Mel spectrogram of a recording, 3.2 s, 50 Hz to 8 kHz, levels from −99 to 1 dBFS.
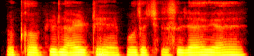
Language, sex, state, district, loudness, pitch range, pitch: Hindi, male, Jharkhand, Jamtara, -19 LUFS, 130-135 Hz, 130 Hz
